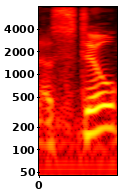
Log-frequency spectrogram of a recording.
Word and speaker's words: Estill: That Prestonburg game tomorrow night is playing Estill County, is it? Is that how it's Yes.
